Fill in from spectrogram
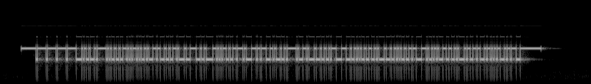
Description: RTTY (75 baud, 850 Hz shift), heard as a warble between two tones, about 1650 Hz centre. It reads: SLYSZALEM TYLKO, ZE GO SIE SPODZIEWAJA.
